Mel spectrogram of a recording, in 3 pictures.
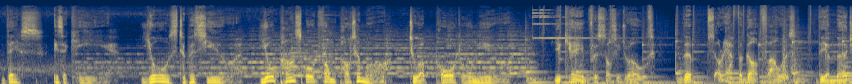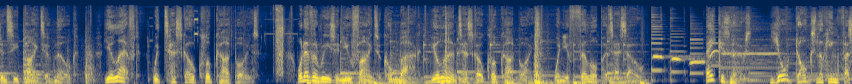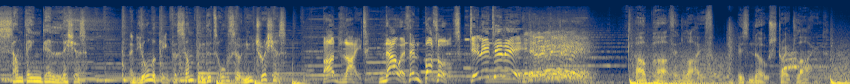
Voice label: Commercial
